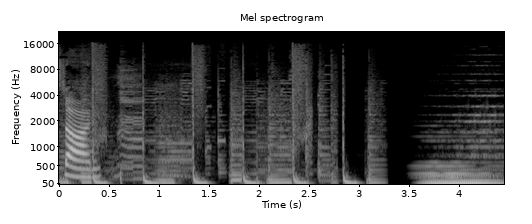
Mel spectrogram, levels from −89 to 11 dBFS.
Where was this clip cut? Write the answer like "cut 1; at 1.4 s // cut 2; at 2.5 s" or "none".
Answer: cut 1; at 3.3 s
